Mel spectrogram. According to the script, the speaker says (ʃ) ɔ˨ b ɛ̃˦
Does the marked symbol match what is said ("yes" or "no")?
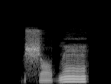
yes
